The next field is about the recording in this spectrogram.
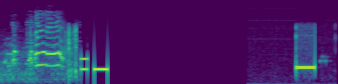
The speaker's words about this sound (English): There's a chicken up here.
